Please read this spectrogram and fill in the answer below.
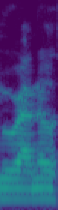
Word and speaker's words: Uranus: So of course, it does derive from that Greek name Uranos, so I will be pronouncing it that way throughout this video.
